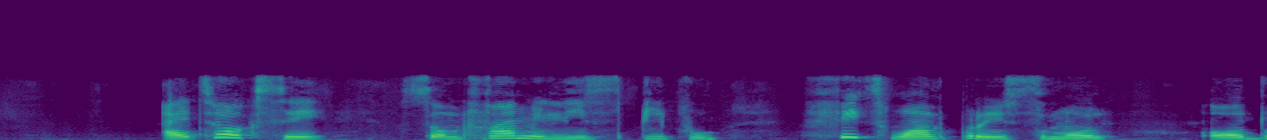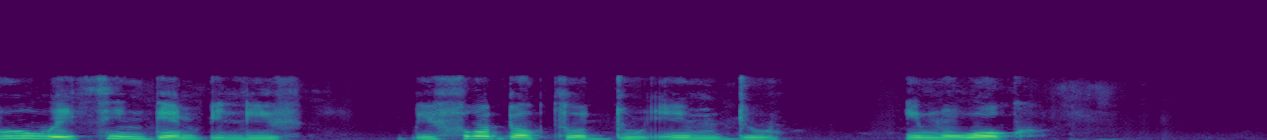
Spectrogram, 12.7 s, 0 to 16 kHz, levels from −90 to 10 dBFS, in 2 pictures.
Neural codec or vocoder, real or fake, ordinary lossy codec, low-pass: codec, 16 kHz, 2 kbps, FreqCodec, larger model; fake; none; 7.2 kHz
